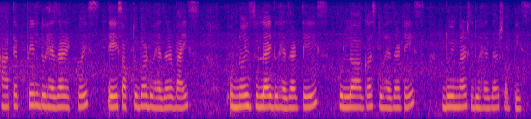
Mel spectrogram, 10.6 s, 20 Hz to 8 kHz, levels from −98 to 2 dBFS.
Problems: constant background noise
